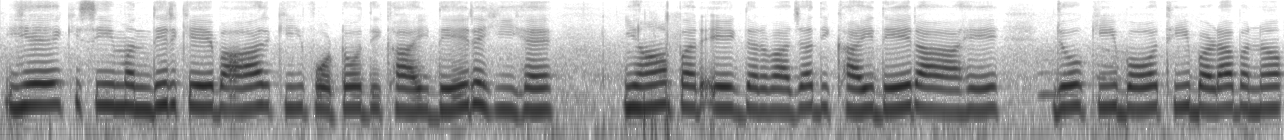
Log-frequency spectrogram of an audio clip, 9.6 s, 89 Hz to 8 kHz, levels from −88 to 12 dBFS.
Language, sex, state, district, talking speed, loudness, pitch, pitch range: Hindi, female, Rajasthan, Jaipur, 155 wpm, -12 LUFS, 250 Hz, 240-255 Hz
